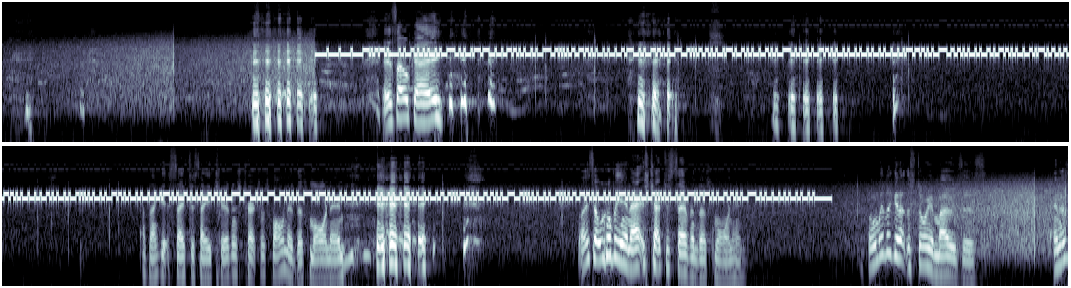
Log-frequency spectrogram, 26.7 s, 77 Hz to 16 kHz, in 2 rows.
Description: RTTY (50 baud, 450 Hz shift), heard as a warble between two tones, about 2350 Hz centre, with static crashes. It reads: 05391 542 79 9483775 13 580 7322 174 1308599 532724 89442 3142 851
